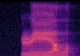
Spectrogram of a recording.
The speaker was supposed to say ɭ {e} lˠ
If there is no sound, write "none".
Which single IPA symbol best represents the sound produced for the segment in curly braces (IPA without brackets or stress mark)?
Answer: e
